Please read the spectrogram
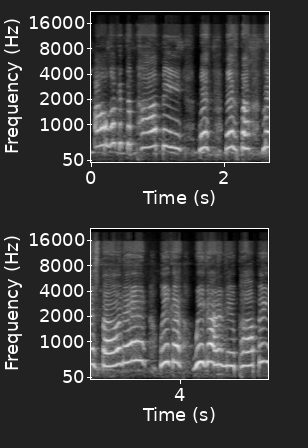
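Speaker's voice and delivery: put-on high squeaky little boy showing off puppy; little boy bragging about his puppy to the teacher; excited kid. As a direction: gush over the puppy like a small boy. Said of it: "Him and his mama talking about they new dog".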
